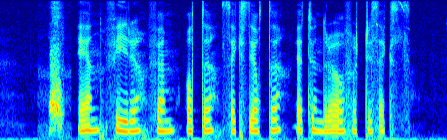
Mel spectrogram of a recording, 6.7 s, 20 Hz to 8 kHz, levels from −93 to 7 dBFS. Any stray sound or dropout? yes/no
yes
